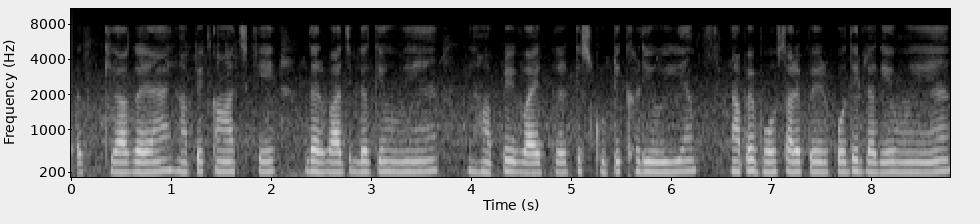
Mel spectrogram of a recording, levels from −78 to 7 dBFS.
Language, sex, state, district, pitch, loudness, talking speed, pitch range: Hindi, female, Haryana, Rohtak, 200 Hz, -17 LUFS, 200 wpm, 195-205 Hz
